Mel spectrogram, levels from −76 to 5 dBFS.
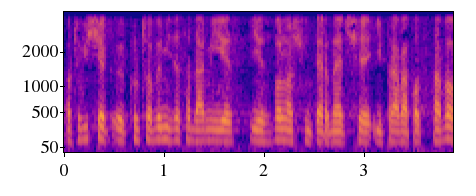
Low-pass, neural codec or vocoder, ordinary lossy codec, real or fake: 3.6 kHz; none; none; real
